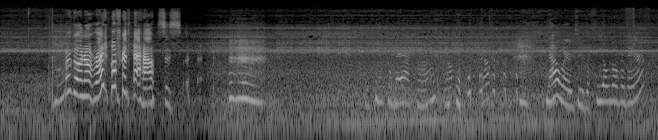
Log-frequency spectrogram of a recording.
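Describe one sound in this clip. An elderly woman talks close by.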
